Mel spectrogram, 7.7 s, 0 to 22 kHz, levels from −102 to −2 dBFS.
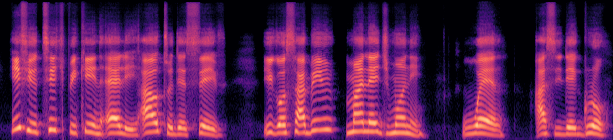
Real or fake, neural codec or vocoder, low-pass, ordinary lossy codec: fake; autoencoder, 48 kHz, 32 numbers a frame, DAC-VAE, trained on Japanese speech; none; none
